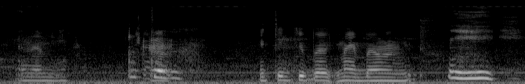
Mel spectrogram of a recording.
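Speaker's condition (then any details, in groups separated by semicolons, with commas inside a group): Spinal muscular atrophy; type 2, genetic, diagnosed age four, spinal rod, gastric tube; progressive decline, last stages of life; cannot swallow five years, tube fed, daily breathing treatments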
